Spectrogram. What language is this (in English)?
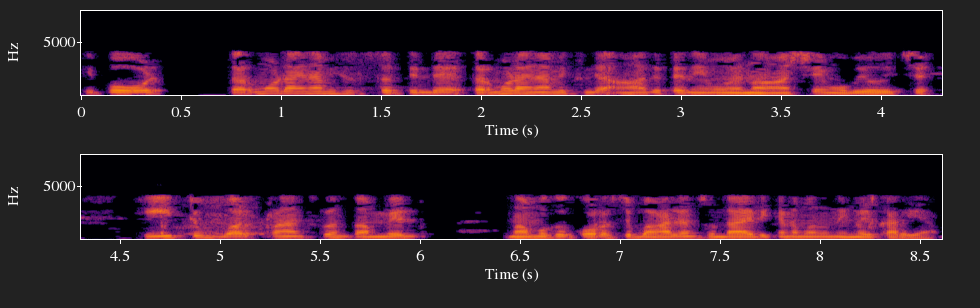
Malayalam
